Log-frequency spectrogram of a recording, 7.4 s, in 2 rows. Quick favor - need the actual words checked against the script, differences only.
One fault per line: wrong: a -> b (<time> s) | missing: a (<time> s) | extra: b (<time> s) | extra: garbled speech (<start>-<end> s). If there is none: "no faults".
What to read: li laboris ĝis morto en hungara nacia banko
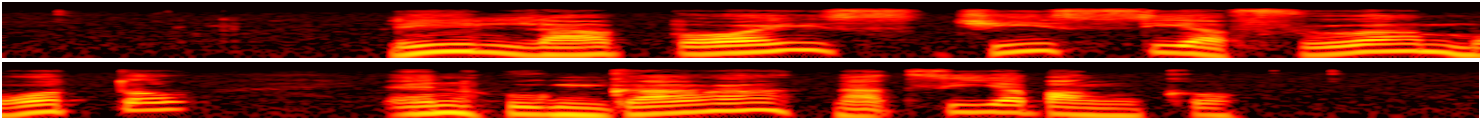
extra: sia frua (2.9 s)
